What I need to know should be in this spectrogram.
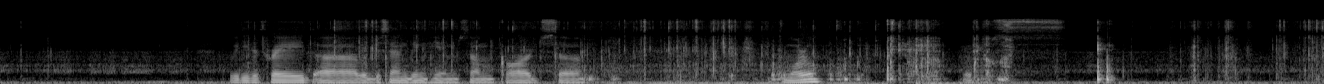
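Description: A plastic mailer crinkles as it is handled.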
